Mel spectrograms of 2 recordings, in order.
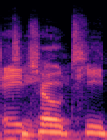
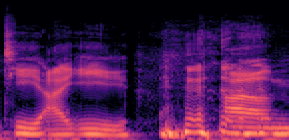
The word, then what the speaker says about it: haughty: pronounced that But not hag-tea. Hottie.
